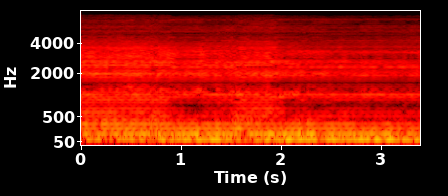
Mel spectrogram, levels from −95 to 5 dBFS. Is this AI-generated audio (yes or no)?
yes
